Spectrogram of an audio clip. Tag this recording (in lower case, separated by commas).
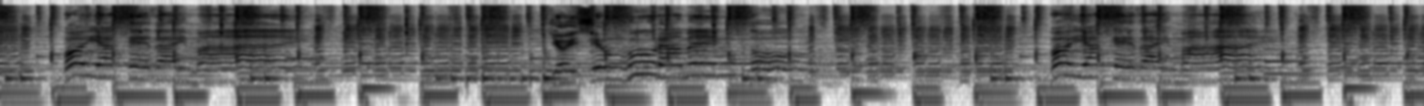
singing, salsa music, music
